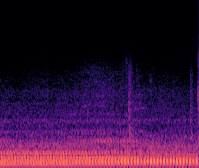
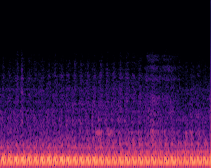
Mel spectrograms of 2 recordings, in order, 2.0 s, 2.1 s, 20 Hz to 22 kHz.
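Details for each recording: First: Onan generator in an Arctic Fox 990 truck camper after quieting modifications, noise down from about 70–75 dB to about 60 dB and no oven pan rattle: short stretch of even, low hum; normal running. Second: Onan generator in an Arctic Fox 990 truck camper, heard from inside the camper: a loud, steady low drone with a throbbing pulse, measured at about 70–75 dB. Things inside vibrate, showing excessive noise and vibration.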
